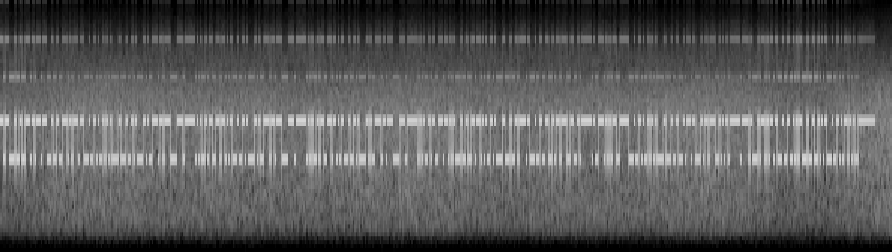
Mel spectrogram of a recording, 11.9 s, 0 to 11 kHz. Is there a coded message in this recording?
Yes: RTTY (45.45 baud, 850 Hz shift) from 0.0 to 11.7 s, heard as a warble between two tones, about 1700 Hz centre, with radio static. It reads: … CQ CQ DE EB9SWJ EB9SWJ EB9SWJ PSE K I8BYV DE HA4KHF R R FB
